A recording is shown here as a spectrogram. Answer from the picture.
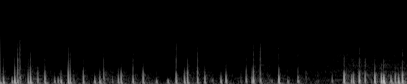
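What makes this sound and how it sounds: A cork object is tapped close to a FIFINE K690 microphone, giving a quick, uneven run of about 27 soft, deep, bassy thumps that die away almost instantly. There is a brief pause near the end before a louder cluster of taps.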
